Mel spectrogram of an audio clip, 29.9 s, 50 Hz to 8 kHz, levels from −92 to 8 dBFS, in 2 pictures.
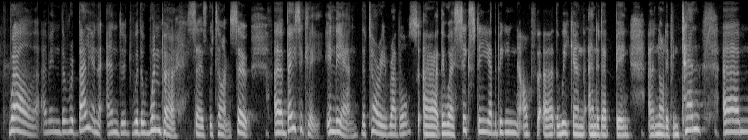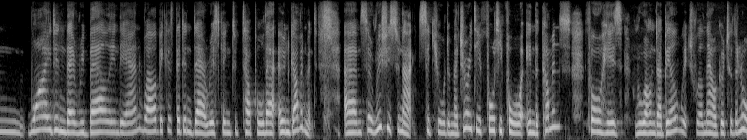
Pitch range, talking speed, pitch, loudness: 195-240 Hz, 165 wpm, 215 Hz, -21 LUFS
